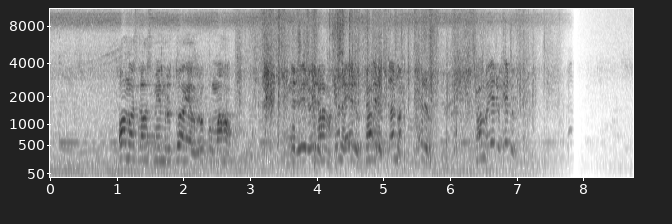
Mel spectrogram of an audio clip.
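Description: Young men argue loudly, shouting over each other.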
